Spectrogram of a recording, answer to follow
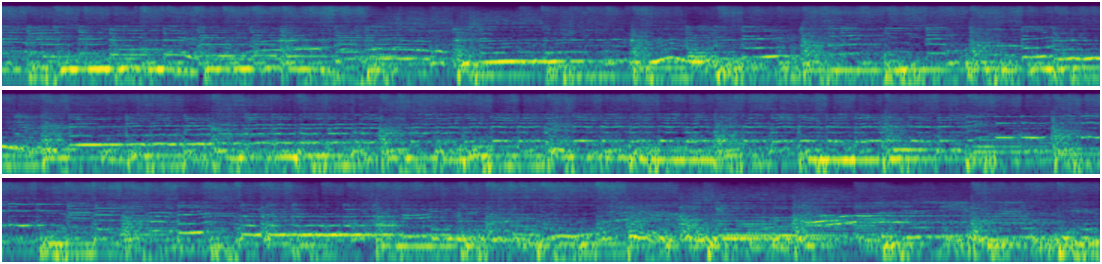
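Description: Live band playing an instrumental break: an electric guitar lead with bent and held notes over upright bass and drum kit.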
